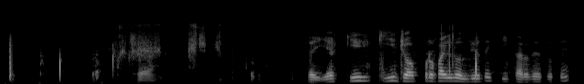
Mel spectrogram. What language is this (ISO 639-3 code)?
pan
